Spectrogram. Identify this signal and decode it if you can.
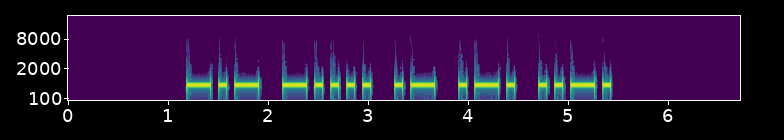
Morse code, heard as a keyed tone, about 16 wpm, 700 Hz. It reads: K6ARF
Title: USA Call Signs - 5 Characters - 2x Character Spacing - 15wpm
